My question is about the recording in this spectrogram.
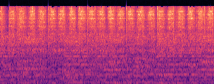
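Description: Tense background score with steady sustained tones over a fast, even scraping rhythm of about five strokes a second.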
